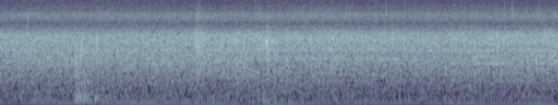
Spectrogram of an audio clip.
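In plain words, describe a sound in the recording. Wind gusts through tree leaves, rustling them.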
